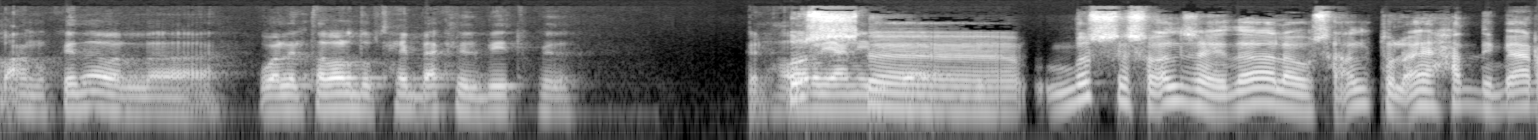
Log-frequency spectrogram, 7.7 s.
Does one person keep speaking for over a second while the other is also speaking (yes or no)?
yes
